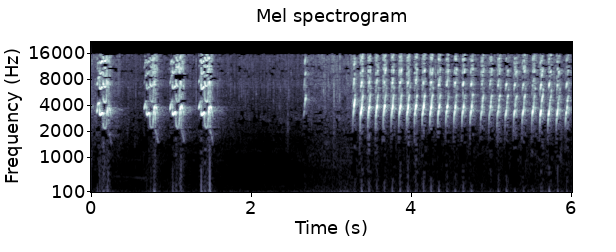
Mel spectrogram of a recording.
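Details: ['A male Black-winged myna sings in the morning: four harsh scratchy notes, a short pause, then a long rapid run of about thirty rasping pulses.']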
